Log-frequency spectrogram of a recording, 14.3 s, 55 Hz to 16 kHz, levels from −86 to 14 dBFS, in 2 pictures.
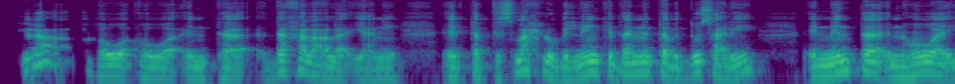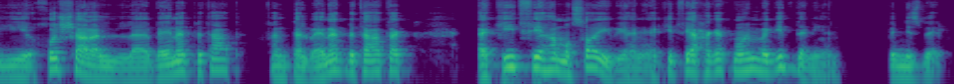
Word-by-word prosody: لأ -, -, -3 dB, 0.2 s
هو 100 Hz, +1 st, +3 dB
هو 90 Hz, -2 st, -3 dB
أنت 90 Hz, 0 st, -4 dB
دخل 135 Hz, -1 st, 0 dB
على 85 Hz, -6 st, -1 dB
يعني 85 Hz, 0 st, -7 dB, 0.3 s
أنت -, -, -2 dB
بتسمح -, -, 0 dB
له -, -, +2 dB
بالlink 130 Hz, +2 st, +1 dB
ده 115 Hz, -, 0 dB
إن 120 Hz, +2 st, +2 dB
أنت 125 Hz, 0 st, +1 dB
بتدوس 130 Hz, +1 st, -1 dB
عليه 125 Hz, +9 st, -1 dB, 0.4 s
إن 100 Hz, +2 st, +2 dB
أنت 135 Hz, +2 st, +2 dB
إن 100 Hz, -7 st, +4 dB
هو 120 Hz, +6 st, +3 dB
يخش 95 Hz, -, -1 dB
على -, -, +7 dB
البيانات 90 Hz, +9 st, 0 dB
بتاعتك. 150 Hz, 0 st, -5 dB
فأنت 95 Hz, -1 st, -5 dB
البيانات 100 Hz, -, +3 dB
بتاعتك 135 Hz, +1 st, +2 dB, 0.5 s
أكيد 180 Hz, +2 st, +3 dB
فيها 170 Hz, -4 st, +4 dB
مصايب. 135 Hz, +7 st, +2 dB
يعني -, -, -5 dB
أكيد 130 Hz, -, -5 dB
فيها 135 Hz, 0 st, +5 dB
حاجات 140 Hz, +2 st, -1 dB
مهمة 140 Hz, 0 st, +3 dB
جدًا 175 Hz, +4 st, 0 dB
يعني 75 Hz, -3 st, -9 dB, 0.4 s
بالنسبة 90 Hz, -1 st, -2 dB
له. -, -, -8 dB
125 Hz, 165 wpm, -26 LUFS, 95-140 Hz, 0.5 s, على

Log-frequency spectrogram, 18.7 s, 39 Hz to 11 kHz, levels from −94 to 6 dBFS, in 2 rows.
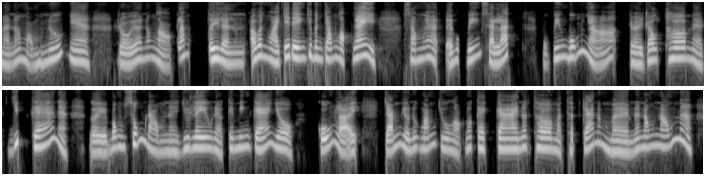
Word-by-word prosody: mà 170 Hz, -2 st, -5 dB
nó 205 Hz, +7 st, -6 dB
mọng 190 Hz, -4 st, -6 dB
nước 280 Hz, +7 st, -1 dB
nha, 210 Hz, -5 st, 0 dB, 0.3 s
rồi 180 Hz, +1 st, -1 dB
á, 235 Hz, -, -1 dB
nó 265 Hz, +2 st, -7 dB
ngọt 185 Hz, -, -3 dB
lắm. 275 Hz, +5 st, +1 dB, 0.3 s
Tuy 245 Hz, +2 st, +7 dB
là 205 Hz, -5 st, +3 dB, 0.3 s
ở -, -, +5 dB
bên 300 Hz, 0 st, +3 dB
ngoài 215 Hz, -7 st, +2 dB
cháy 280 Hz, -, +4 dB
đen 260 Hz, -2 st, +6 dB
chứ 315 Hz, -, +1 dB
bên 270 Hz, -4 st, -1 dB
trong 245 Hz, +2 st, +1 dB
ngọt 215 Hz, -4 st, +1 dB
ngay! 275 Hz, -3 st, +6 dB, 0.4 s
Xong 230 Hz, +1 st, -4 dB
á, 265 Hz, -5 st, -2 dB
để 170 Hz, -, +1 dB
một 225 Hz, -, -5 dB
miếng 265 Hz, +9 st, -1 dB
xà 200 Hz, -, +1 dB
lách, 220 Hz, -, +3 dB, 0.4 s
một -, -, -12 dB
miếng 265 Hz, +2 st, -1 dB
bún 275 Hz, +1 st, +3 dB
nhỏ, 170 Hz, -, -1 dB, 0.2 s
rồi 180 Hz, -3 st, 0 dB
rau 225 Hz, +1 st, +3 dB
thơm 255 Hz, 0 st, +2 dB
nè, 185 Hz, -6 st, -3 dB
diếp 320 Hz, -, +1 dB
cá 255 Hz, +3 st, +3 dB
nè, 215 Hz, -, -1 dB, 0.3 s
rồi 175 Hz, -1 st, +1 dB
bông 230 Hz, +6 st, -1 dB
súng 300 Hz, -, 0 dB
đồng 185 Hz, -4 st, -3 dB
nè, 180 Hz, 0 st, -5 dB
dưa 230 Hz, +2 st, 0 dB
leo 230 Hz, 0 st, +3 dB
nè, 195 Hz, -5 st, -3 dB
cái 225 Hz, -, -3 dB
miếng 240 Hz, +2 st, -3 dB
cá 220 Hz, +3 st, +3 dB
vô, 210 Hz, -7 st, +1 dB, 0.3 s
cuốn 215 Hz, +6 st, +4 dB
lại, -, -, +4 dB, 0.4 s
chấm 270 Hz, +4 st, +3 dB
vô 210 Hz, -, +1 dB
nước 225 Hz, +2 st, -5 dB
mắm 225 Hz, +7 st, -3 dB
chua 220 Hz, -4 st, -2 dB
ngọt. 175 Hz, -5 st, -5 dB
Nó 230 Hz, -, -4 dB
cay 230 Hz, -2 st, 0 dB
cay, 215 Hz, -1 st, +3 dB
nó 240 Hz, +2 st, -2 dB
thơm 220 Hz, -2 st, +2 dB
mà 185 Hz, -, -4 dB
thịt 195 Hz, -, -5 dB
cá 220 Hz, +5 st, +1 dB
nó 320 Hz, -, -6 dB
mềm, 185 Hz, -, -1 dB
nó 210 Hz, -, -2 dB
nóng 245 Hz, +3 st, -4 dB
nóng 250 Hz, +8 st, -1 dB
ha. 250 Hz, -7 st, 0 dB
230 Hz, 235 wpm, -21 LUFS, 200-255 Hz, 0.4 s, Tuy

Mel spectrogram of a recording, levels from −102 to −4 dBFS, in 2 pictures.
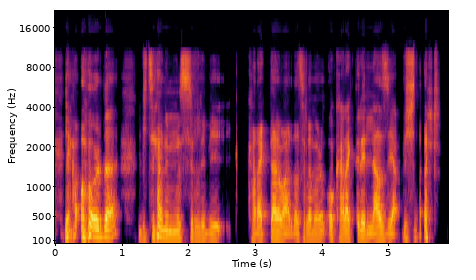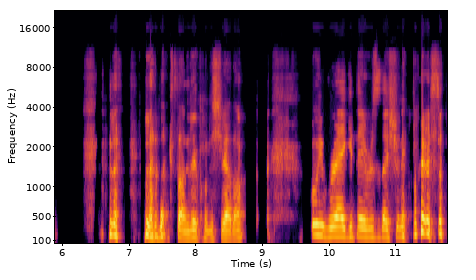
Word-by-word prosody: Ya, -, -, +1 dB, 0.3 s
orada 150 Hz, -1 st, +4 dB, 0.3 s
bir 110 Hz, -2 st, -11 dB
tane 140 Hz, +1 st, 0 dB
Mısırlı 120 Hz, -2 st, -4 dB
bir 115 Hz, 0 st, -6 dB
k -, -, -34 dB, 0.2 s
karakter 110 Hz, +2 st, -1 dB
vardı, 105 Hz, -3 st, -1 dB
hatırlamıyorum, 115 Hz, +2 st, -5 dB
o 120 Hz, -, -2 dB
karakteri 120 Hz, -1 st, -2 dB
Laz 110 Hz, +1 st, 0 dB
yapmışlar. 115 Hz, +4 st, -5 dB, 1.0 s
La 180 Hz, -2 st, +4 dB, 0.4 s
laz 170 Hz, -2 st, +5 dB
aksanıyla 130 Hz, -6 st, +1 dB
konuşuyor 125 Hz, 0 st, 0 dB
adam. 125 Hz, +1 st, -3 dB, 1.0 s
“Uy, 185 Hz, -1 st, +5 dB
buraya 160 Hz, 0 st, +5 dB
gideyruz 150 Hz, -2 st, 0 dB
da” 150 Hz, -2 st, +2 dB
“Şunu 155 Hz, +4 st, -3 dB
yapayruz.” 210 Hz, +7 st, +3 dB
125 Hz, 125 wpm, -20 LUFS, 115-155 Hz, 1.0 s, laz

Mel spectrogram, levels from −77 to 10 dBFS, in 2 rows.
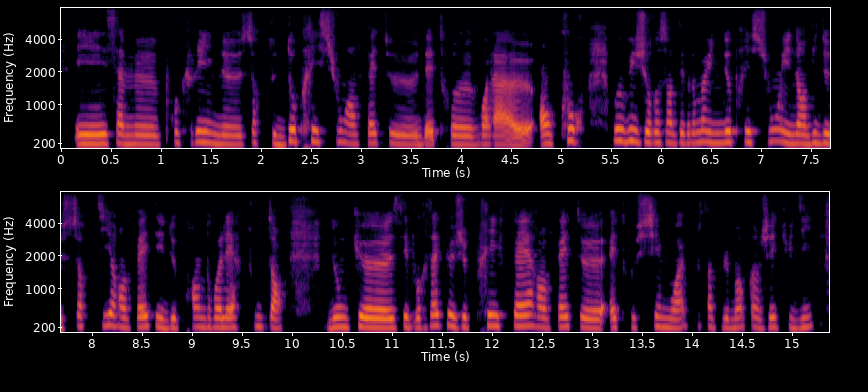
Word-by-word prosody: et 190 Hz, 0 st, +6 dB
ça 195 Hz, 0 st, 0 dB
me 185 Hz, -1 st, -1 dB
procurait 220 Hz, +1 st, -2 dB
une, 195 Hz, -4 st, 0 dB
heu, -, -, -3 dB
sorte 210 Hz, +4 st, -11 dB
d'oppression, 225 Hz, +3 st, 0 dB
en 195 Hz, -, -2 dB
fait, 200 Hz, +1 st, -4 dB
heu, 180 Hz, -2 st, -1 dB
d'être, 175 Hz, -, -2 dB
heu, 175 Hz, -1 st, +2 dB
voilà, 90 Hz, -2 st, +2 dB
heu, 85 Hz, -, +3 dB
en 190 Hz, +2 st, +3 dB
cours. 250 Hz, +6 st, -1 dB, 0.3 s
Oui, 245 Hz, 0 st, +5 dB
oui 245 Hz, +1 st, +2 dB
je 220 Hz, -1 st, +3 dB
ressentais 210 Hz, -1 st, -1 dB
vraiment 205 Hz, +3 st, -2 dB
une 210 Hz, 0 st, 0 dB
oppression 225 Hz, +2 st, -2 dB
et 210 Hz, -, +1 dB
une 195 Hz, 0 st, +1 dB
envie 190 Hz, +1 st, +1 dB
de 200 Hz, 0 st, +2 dB
sortir, 215 Hz, +3 st, -3 dB
en 200 Hz, -1 st, 0 dB
fait, 205 Hz, +2 st, +2 dB
et 200 Hz, -3 st, 0 dB
de 190 Hz, +2 st, 0 dB
prendre 195 Hz, +1 st, -2 dB
l'air 195 Hz, +1 st, +2 dB
tout 215 Hz, -, -9 dB
le -, -, -7 dB
temps. -, -, 0 dB, 0.4 s
Donc 200 Hz, +2 st, 0 dB
heu, 190 Hz, -2 st, +7 dB
c'est 190 Hz, +2 st, -2 dB
pour 195 Hz, -1 st, -5 dB
ça 230 Hz, +2 st, +2 dB
que 230 Hz, -1 st, +1 dB
je 205 Hz, 0 st, -1 dB
préfère, 225 Hz, +1 st, +1 dB
en 200 Hz, -1 st, 0 dB
fait, 205 Hz, +2 st, -1 dB
heu, 185 Hz, -2 st, +3 dB
être 190 Hz, +1 st, -3 dB
chez 210 Hz, +2 st, -5 dB
moi, 185 Hz, -1 st, -1 dB
tout 215 Hz, -, -25 dB
simplement, 195 Hz, -2 st, -5 dB
quand 200 Hz, -, -4 dB
j'étudie, 195 Hz, +2 st, -5 dB
200 Hz, 220 wpm, -25 LUFS, 190-215 Hz, 0.4 s, heu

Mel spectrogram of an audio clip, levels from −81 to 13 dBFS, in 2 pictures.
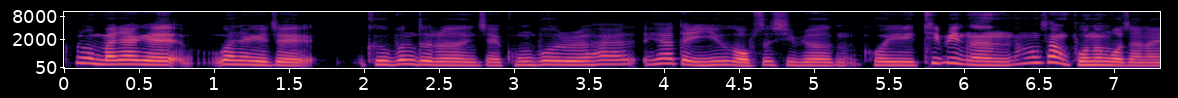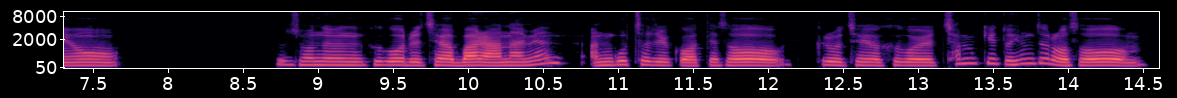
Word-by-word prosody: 그러면 305 Hz, -5 st, 0 dB
만약에 235 Hz, -2 st, +5 dB
만약에 230 Hz, -4 st, +2 dB
이제 185 Hz, -3 st, +1 dB, 0.3 s
그분들은 220 Hz, -5 st, +1 dB
이제 180 Hz, 0 st, -5 dB
공부를 210 Hz, +2 st, 0 dB
할 245 Hz, +1 st, -3 dB
해야 280 Hz, +3 st, -1 dB
될 235 Hz, -6 st, +1 dB
이유가 200 Hz, +1 st, 0 dB
없으시면 185 Hz, -1 st, -2 dB
거의 195 Hz, -2 st, 0 dB
티비는 225 Hz, -, 0 dB
항상 325 Hz, -1 st, +1 dB
보는 210 Hz, -1 st, +3 dB
거잖아요. 175 Hz, 0 st, -1 dB, 1.0 s
그래서 215 Hz, -, -9 dB
저는 200 Hz, -2 st, -2 dB
그거를 200 Hz, -3 st, -1 dB
제가 190 Hz, 0 st, +1 dB
말 185 Hz, +1 st, +4 dB
안 175 Hz, +1 st, +2 dB
하면 235 Hz, +13 st, -3 dB, 0.2 s
안 195 Hz, -, -3 dB
고쳐질 210 Hz, -3 st, -2 dB
것 175 Hz, -, -1 dB
같아서 180 Hz, 0 st, +1 dB, 0.2 s
그리고 200 Hz, -3 st, -2 dB
제가 185 Hz, 0 st, -3 dB
그걸 180 Hz, -1 st, -1 dB
참기도 280 Hz, -, -6 dB
힘들어서 185 Hz, -, +1 dB
200 Hz, 330 characters per minute, -23 LUFS, 185-230 Hz, 1.0 s, 만약에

